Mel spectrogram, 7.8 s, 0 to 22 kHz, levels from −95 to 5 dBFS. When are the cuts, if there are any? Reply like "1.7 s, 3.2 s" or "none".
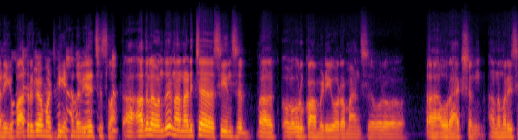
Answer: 1.8 s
